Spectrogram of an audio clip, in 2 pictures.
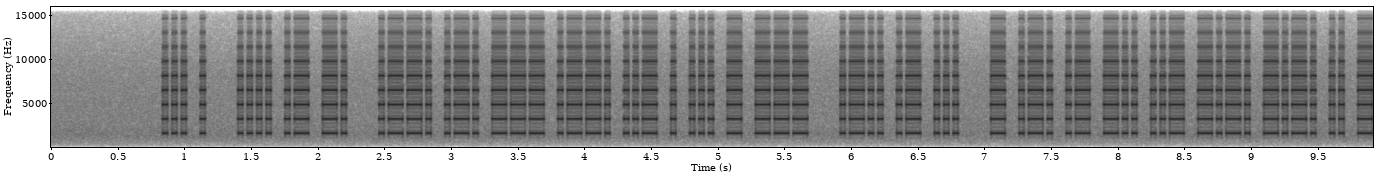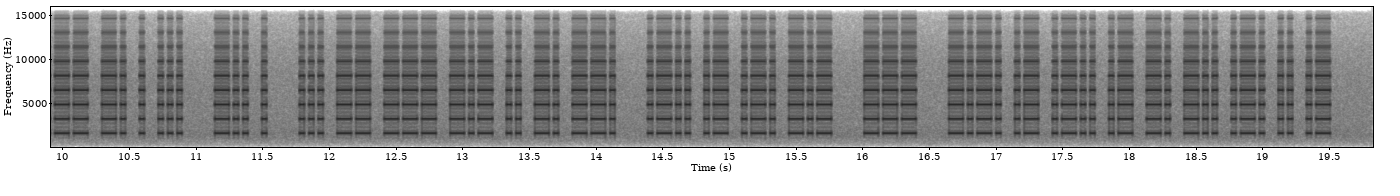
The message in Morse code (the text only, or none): SE HAN PROPUESTO LAS TRADUCCIONES DE SMOKING LARK O CALANDRIA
